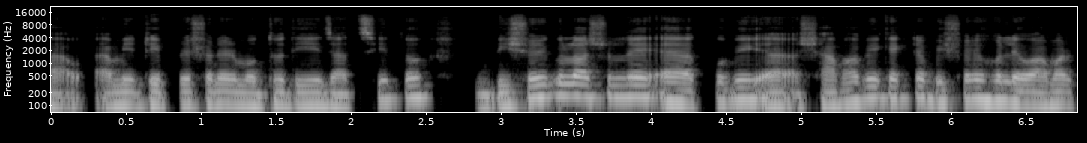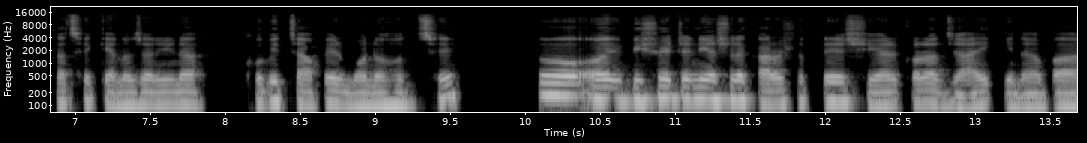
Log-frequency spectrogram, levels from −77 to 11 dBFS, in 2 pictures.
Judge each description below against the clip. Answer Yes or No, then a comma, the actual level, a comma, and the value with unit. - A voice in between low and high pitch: No, low, 110 Hz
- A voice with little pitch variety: No, average, 4.7 semitones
